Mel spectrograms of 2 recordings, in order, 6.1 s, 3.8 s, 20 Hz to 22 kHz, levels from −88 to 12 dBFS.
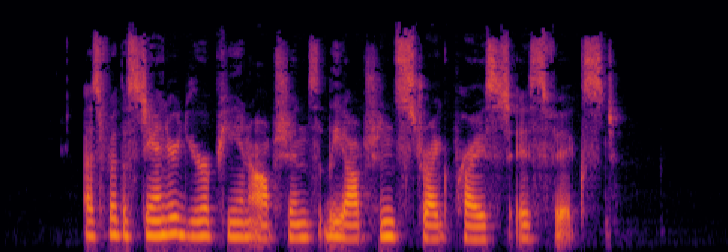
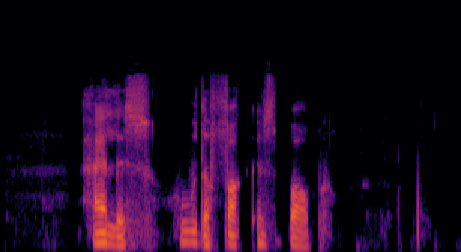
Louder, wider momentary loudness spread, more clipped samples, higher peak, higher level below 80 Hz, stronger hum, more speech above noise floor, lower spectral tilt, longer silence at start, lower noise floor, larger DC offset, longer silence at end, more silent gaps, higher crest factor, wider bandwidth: first, -19 LUFS vs -28 LUFS; second, 7 LU vs 12 LU; neither; first, -2 dBFS vs -6 dBFS; about the same, -62 dBFS vs -66 dBFS; neither; first, 60 dB vs 38 dB; second, -4 dB/octave vs -6 dB/octave; about the same, 0.7 s vs 0.7 s; first, -78 dBFS vs -65 dBFS; neither; second, 0.95 s vs 1.1 s; neither; second, 18 dB vs 24 dB; first, 15 kHz vs 7.8 kHz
